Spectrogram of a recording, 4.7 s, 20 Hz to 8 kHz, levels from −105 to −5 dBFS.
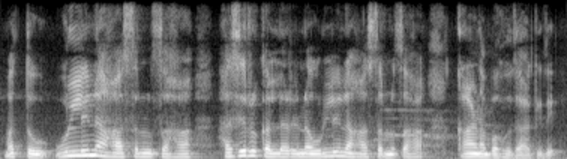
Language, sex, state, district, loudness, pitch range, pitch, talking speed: Kannada, female, Karnataka, Bangalore, -14 LUFS, 155-185 Hz, 165 Hz, 140 wpm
